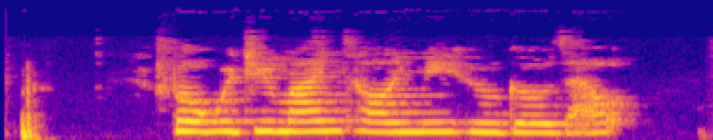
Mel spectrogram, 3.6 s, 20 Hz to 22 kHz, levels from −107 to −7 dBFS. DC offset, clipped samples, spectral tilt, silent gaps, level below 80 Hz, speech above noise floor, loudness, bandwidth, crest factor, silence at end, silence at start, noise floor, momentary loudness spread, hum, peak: under 0.1%; under 0.1%; -7 dB/octave; none; -50 dBFS; 39 dB; -16 LUFS; 7.6 kHz; 14 dB; 0.45 s; 0.1 s; -54 dBFS; 9 LU; none; -2 dBFS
